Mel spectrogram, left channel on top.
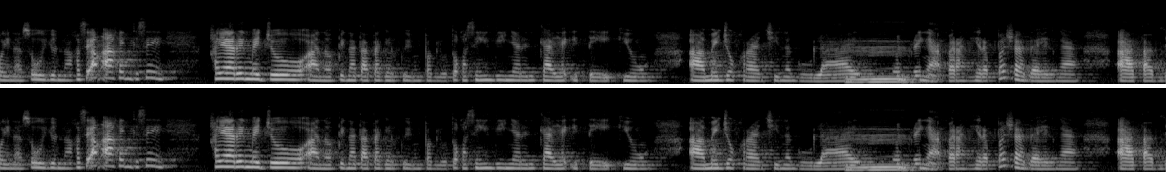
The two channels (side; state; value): both; identical; correlation 1.00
